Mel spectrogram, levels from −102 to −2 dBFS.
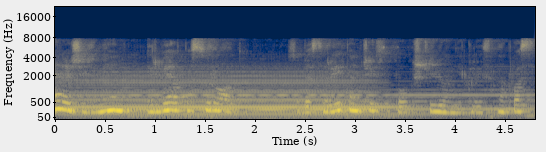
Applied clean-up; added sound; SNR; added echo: none; Bowed string instrument; 9 dB; reverberation time 0.7 s.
